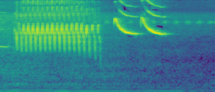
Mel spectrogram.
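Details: Gloster canary singing in a training recording: a short buzzy rolling trill, then two high descending swept whistles.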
